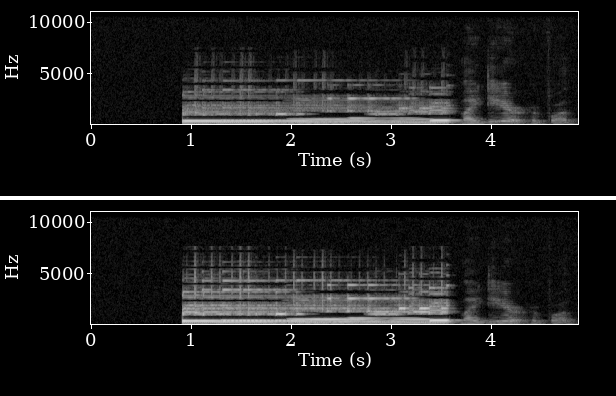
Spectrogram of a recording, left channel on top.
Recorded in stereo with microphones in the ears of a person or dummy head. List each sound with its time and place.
0.9 s a piano: 60° right (ahead or behind), 0.8 m
3.7 s a woman speaking: 55° left (ahead or behind), 3 m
